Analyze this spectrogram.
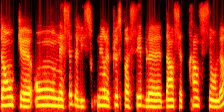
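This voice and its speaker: A woman with a plain, everyday voice talks fairly slowly at a medium pitch, her intonation fairly even and the sound dry and close with no echo. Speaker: food safety certification advisor. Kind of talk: webinar presentation. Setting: online webinar.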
